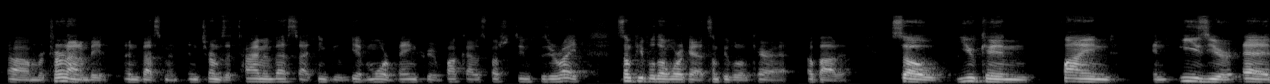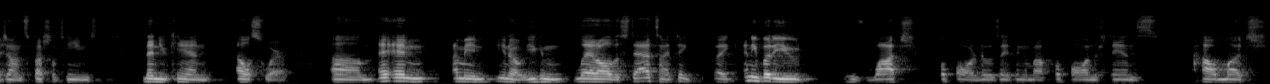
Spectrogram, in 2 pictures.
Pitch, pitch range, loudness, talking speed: 130 Hz, 115-160 Hz, -29 LUFS, 195 wpm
